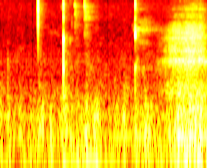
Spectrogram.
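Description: About four faint, short computer mouse clicks in near silence.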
